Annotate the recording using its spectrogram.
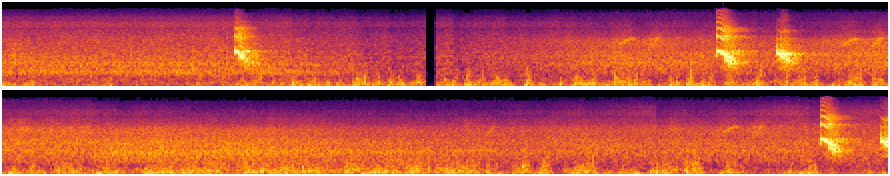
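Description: Shallow water rushes steadily over a weir.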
